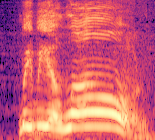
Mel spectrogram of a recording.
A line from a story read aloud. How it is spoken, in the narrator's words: I screamed back at him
